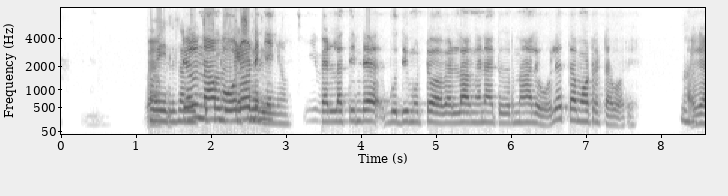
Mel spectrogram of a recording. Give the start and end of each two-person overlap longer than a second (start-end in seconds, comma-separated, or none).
1.4-2.8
